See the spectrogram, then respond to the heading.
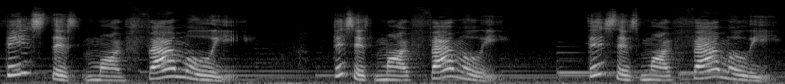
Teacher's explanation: Và từ this cũng là một từ phải nhấn mạnh trong câu. Còn những từ còn lại thì nó sẽ đi xuống một chút các em nhé.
